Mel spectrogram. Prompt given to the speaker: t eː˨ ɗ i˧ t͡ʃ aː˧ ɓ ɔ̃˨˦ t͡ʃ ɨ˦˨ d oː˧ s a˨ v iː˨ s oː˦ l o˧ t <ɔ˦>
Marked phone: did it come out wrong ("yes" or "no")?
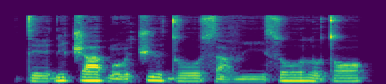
no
